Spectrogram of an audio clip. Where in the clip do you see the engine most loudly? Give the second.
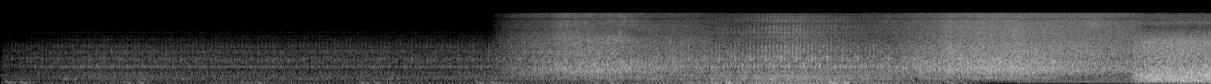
8 s.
